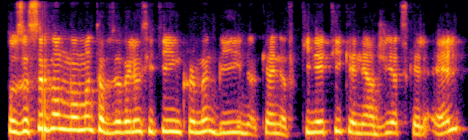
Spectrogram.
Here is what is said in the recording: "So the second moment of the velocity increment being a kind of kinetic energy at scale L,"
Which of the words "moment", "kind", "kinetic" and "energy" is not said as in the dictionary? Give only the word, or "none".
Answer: energy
